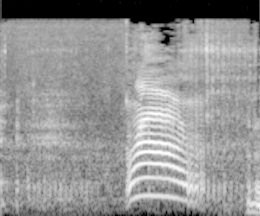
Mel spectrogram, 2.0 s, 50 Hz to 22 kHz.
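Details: A domestic cat in conversation with its owner, filmed 21 February 2018, utters one small, gentle "coo" of about half a second, tonal and softly falling at the end. A brief low voiced sound begins just afterwards in the quiet room.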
